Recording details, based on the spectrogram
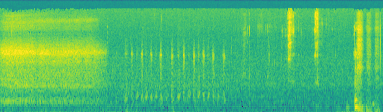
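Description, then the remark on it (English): Crunchy, rhythmic chewing of dry cat food by a person: quick repeated bites after a brief stretch of rustling noise, ending with a few sharper clicks and one louder crunch, with no talking. “let me eat the cat food. I'll eat all the cat food.”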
